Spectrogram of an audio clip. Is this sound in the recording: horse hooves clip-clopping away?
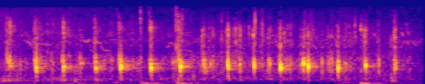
yes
